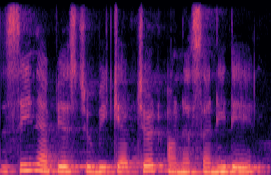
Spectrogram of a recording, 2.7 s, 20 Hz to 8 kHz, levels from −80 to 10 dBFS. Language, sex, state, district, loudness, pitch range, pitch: English, female, Assam, Kamrup Metropolitan, -14 LUFS, 210-230 Hz, 220 Hz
